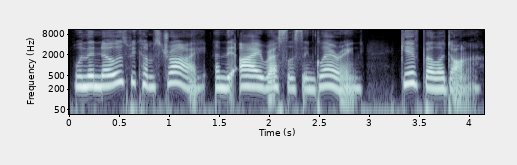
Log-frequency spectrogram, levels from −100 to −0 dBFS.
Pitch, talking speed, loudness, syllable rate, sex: 240 Hz, 190 wpm, -17 LUFS, 5.7 syllables/s, female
